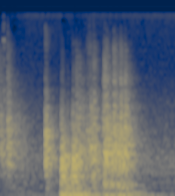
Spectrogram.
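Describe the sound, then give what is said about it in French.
A door swings shut with a sharp wooden knock and a heavier thud, its low rumble lingering for a moment before fading, with no one speaking. “Les portes. Un son de notre quotidien qui se révèle souvent comme un miroir de nos intentions, nos humeurs, nos caractères.”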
